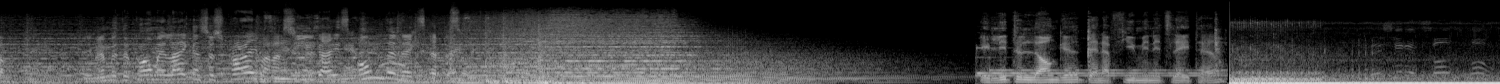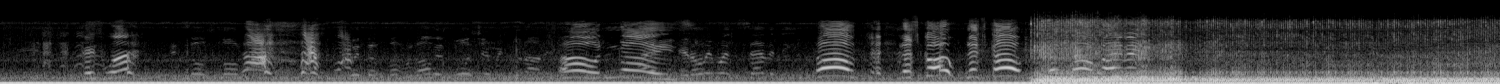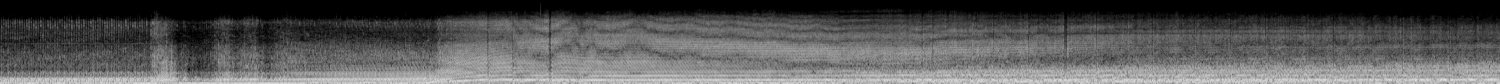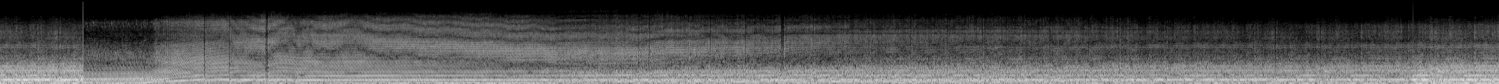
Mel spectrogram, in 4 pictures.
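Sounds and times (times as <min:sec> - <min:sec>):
jet ski engine revving: 0:12.3 - 0:17.0, 0:25.2 - 0:59.9.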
